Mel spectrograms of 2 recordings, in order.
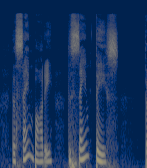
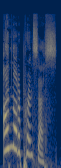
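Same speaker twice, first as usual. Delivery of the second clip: high, loud rebuttal; firm; 13 semitones higher, 7 dB louder than usual. Acted. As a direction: reject the title flatly and forcefully. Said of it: "said Azula firmly".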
